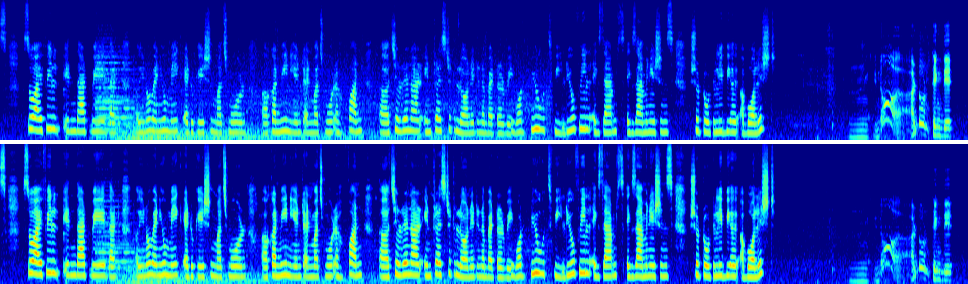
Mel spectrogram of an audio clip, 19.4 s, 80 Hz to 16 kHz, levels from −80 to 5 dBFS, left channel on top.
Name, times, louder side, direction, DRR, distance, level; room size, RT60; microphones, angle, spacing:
voice 1, 0.0-15.4, right 6 dB, 60° right, 0.4 m, -30 dB
sound 1, 1.9-5.7, left 1 dB, 5° left, 0.7 m, -45 dB
sound 2, 2.8-11.1, left 1 dB, 90° left, 0.8 m, -49 dB
voice 2, 15.9-16.7 17.0-19.0, left 5 dB, 50° left, 0.6 m, -39 dB
3.7 x 2.4 x 2.3 m
head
